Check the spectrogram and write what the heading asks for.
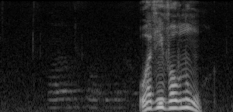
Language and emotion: Russian, positive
